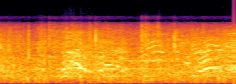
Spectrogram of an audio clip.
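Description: Voices calling out from the riverbank during a rowing race, words unclear, in two short bursts over a steady outdoor hiss.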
